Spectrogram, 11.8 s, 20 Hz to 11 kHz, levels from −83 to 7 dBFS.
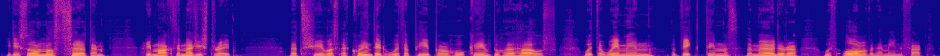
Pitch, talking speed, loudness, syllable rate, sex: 115 Hz, 155 wpm, -20 LUFS, 5.1 syllables/s, male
